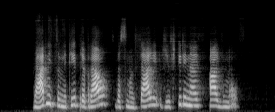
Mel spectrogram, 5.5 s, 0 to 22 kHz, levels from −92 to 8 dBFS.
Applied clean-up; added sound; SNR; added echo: neural mask model DeepFilterNet 3.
